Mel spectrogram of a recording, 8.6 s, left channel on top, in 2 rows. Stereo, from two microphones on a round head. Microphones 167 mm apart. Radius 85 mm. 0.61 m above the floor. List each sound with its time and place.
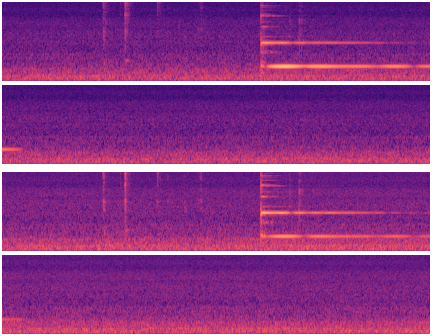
1.0 s a camera shutter: 30° right (ahead or behind), 1.3 m
2.6 s a chime: 35° right (ahead or behind), 1.4 m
